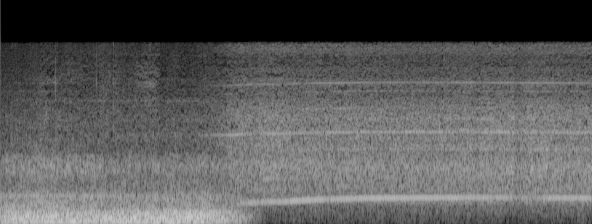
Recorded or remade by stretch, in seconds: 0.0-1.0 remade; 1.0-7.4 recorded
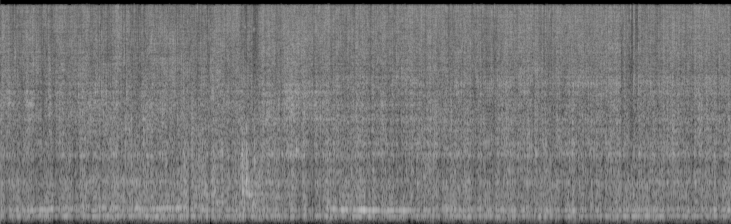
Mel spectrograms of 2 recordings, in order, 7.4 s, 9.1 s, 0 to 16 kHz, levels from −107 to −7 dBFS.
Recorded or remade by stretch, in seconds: 0.0-9.1 recorded

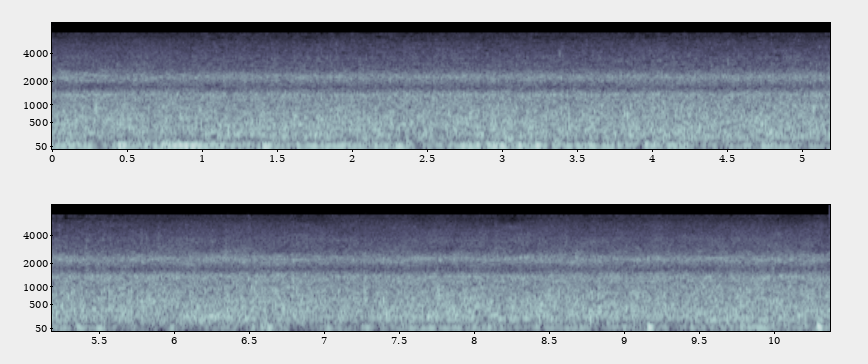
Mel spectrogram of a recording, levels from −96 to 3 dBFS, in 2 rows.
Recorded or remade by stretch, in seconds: 0.0-0.9 remade; 0.9-5.7 recorded; 5.7-10.4 remade

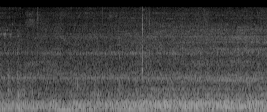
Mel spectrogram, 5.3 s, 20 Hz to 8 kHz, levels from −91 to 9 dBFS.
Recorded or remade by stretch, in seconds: 0.0-0.8 recorded; 0.8-1.4 remade; 1.4-5.3 recorded

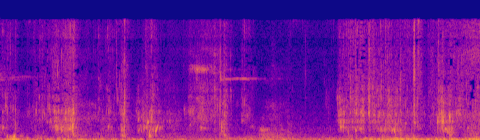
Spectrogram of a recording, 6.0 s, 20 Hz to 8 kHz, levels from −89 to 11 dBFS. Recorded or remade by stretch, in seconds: 0.0-2.1 recorded; 2.1-2.8 remade; 2.8-6.0 recorded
